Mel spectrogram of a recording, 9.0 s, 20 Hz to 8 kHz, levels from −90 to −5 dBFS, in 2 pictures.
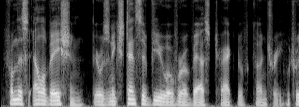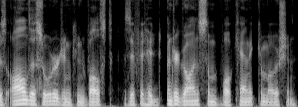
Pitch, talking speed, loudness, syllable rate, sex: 85 Hz, 190 wpm, -20 LUFS, 5.8 syllables/s, male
